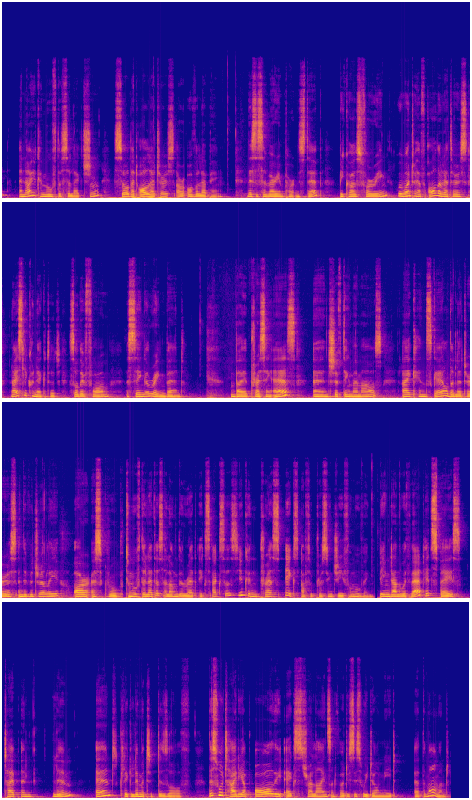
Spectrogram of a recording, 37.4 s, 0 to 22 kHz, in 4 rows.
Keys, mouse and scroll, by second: 6.2 shift+middle click, 7.1 alt+a, 7.8 right click, 9.2 ctrl+l, 10.7 c, 14.1 s, 19.2 g, 21.2-23.7 typing, 22.0 shift+middle click, 22.0 right click, 22.1 ctrl+l, 23.2 alt+a, 24.2 shift+middle click, 24.4 alt+a, 24.6 right click, 24.7 shift+right click, 24.8 right click, 24.8 shift+right click, 24.9 ctrl+l, 25.1-27.9 typing, 25.3 shift+middle click, 25.5 shift+right click, 25.7 ctrl+l, 26.3 shift+right click, 26.4 ctrl+l, 27.1 alt+a, 27.2 right click, 27.3 ctrl+l, 33.3 click, 36.9 Tab.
